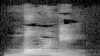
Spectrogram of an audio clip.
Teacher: queremos subir la entonación, nuestra voz y entonación en la primera sílaba de morning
